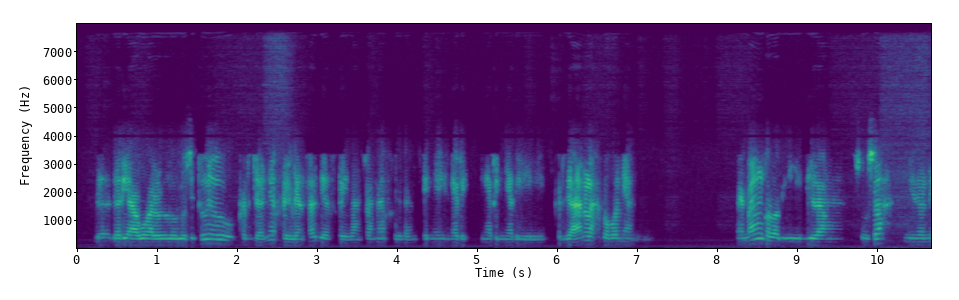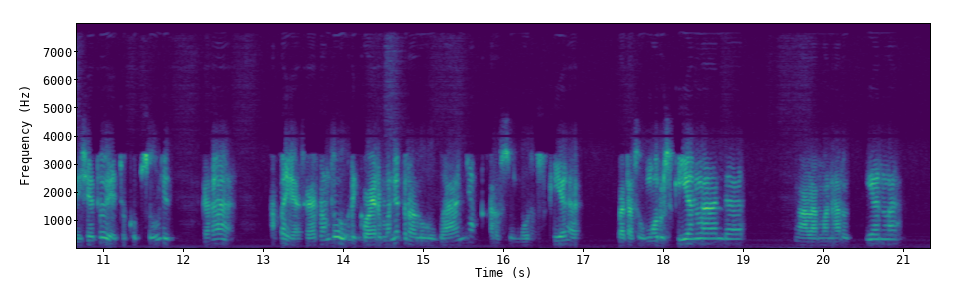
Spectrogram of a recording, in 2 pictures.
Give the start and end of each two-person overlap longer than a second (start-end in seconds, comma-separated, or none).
none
